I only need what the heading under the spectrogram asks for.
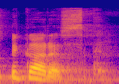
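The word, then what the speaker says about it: picaresque: How do we pronounce it? पिकारेस्क. ठीक है, पीका से पिकारेस्क.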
